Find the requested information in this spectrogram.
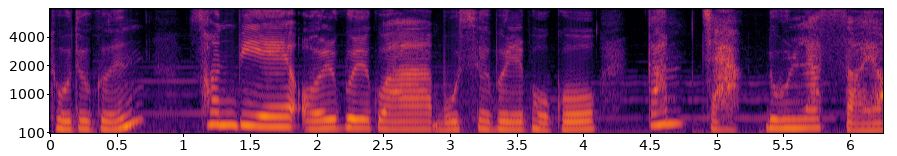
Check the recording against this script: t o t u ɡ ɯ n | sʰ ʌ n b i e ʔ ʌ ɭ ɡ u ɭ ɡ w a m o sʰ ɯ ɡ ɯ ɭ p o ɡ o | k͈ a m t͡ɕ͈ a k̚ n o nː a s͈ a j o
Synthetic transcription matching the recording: t o d u ɡ ɯ n | sʰ ʌ n b i e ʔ ʌ ɭ ɡ u ɭ ɡ w a m o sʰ ɯ b ɯ ɭ p o ɡ o | k͈ a m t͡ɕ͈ a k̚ n o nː a s͈ ʌ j o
